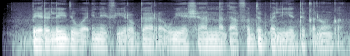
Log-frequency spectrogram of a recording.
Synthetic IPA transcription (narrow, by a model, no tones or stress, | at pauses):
b̥ɛɾʔɐlɛjd̪ɪwaʔɪnɛfḭːɾʔɔɡaːɾʔa̰ʔʊjɛʃaːnːɐðaːfɐd̪ɐbɐlɪjɛd̪ɐkɐlɔŋkḁ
